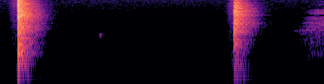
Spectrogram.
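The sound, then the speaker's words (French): Two sharp, loud snapping clicks about a second apart, crisp, made by a person's mouth imitating the quick clack of swifts' beaks snapping shut as they catch flying ants at full speed. “Et en fait, c'est le bruit de leur bec. Mmh, qui claque.”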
